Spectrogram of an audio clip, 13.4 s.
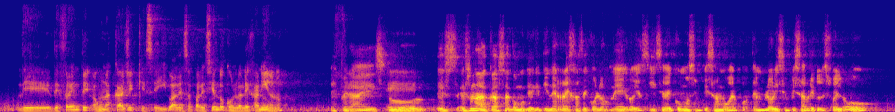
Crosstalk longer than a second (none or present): none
